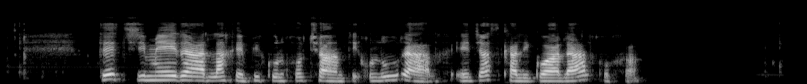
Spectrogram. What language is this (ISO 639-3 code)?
sva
